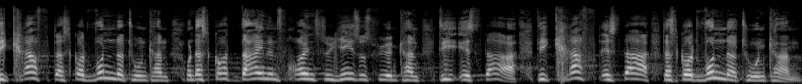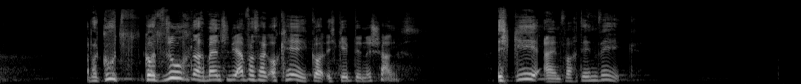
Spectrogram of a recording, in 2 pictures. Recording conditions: large echoing room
